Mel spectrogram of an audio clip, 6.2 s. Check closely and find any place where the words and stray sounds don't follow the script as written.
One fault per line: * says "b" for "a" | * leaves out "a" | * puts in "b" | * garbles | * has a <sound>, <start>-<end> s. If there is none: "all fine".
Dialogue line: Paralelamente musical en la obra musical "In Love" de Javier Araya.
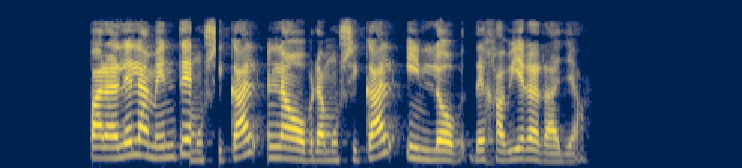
* has a dropout, 1.8-1.8 s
